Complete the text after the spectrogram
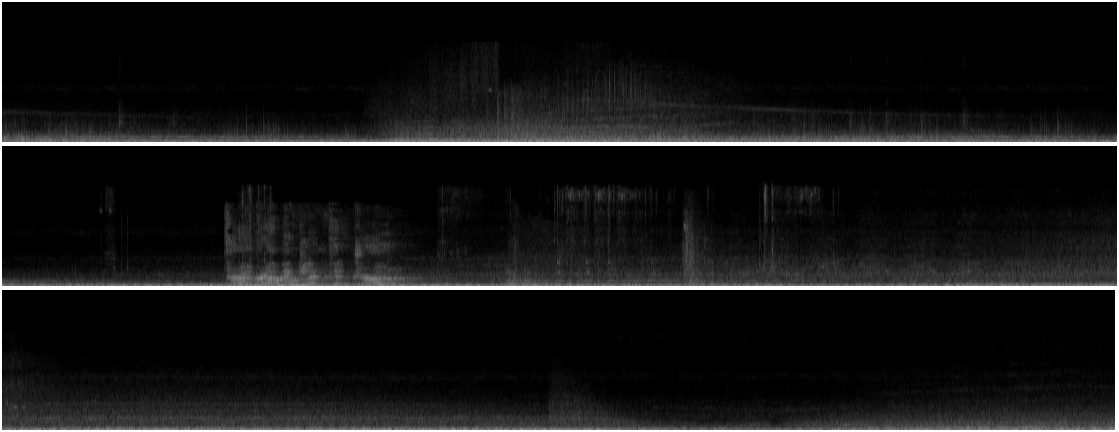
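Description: A spaceship engine hums steadily and low.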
